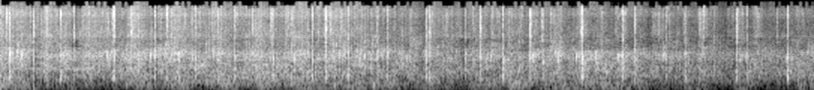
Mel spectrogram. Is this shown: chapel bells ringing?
no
